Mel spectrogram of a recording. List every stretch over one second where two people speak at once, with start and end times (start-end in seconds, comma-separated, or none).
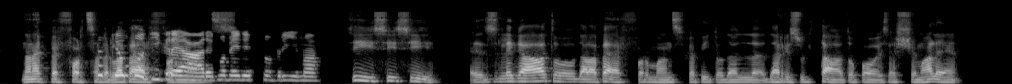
0.9-2.4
